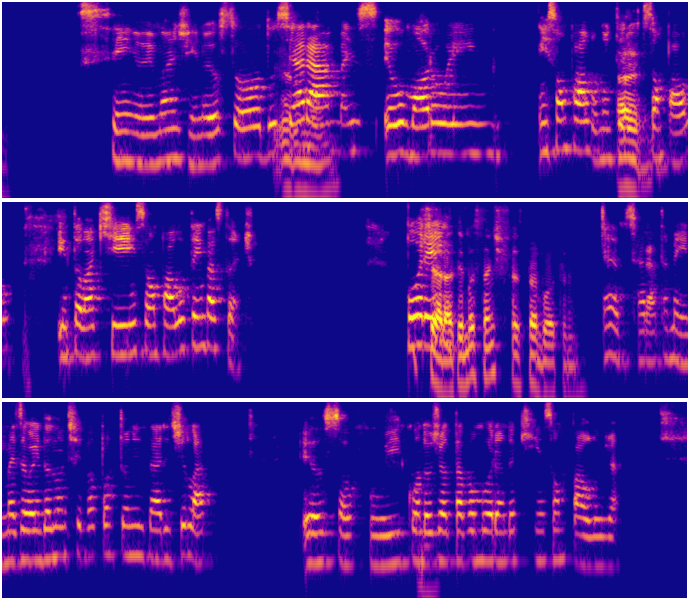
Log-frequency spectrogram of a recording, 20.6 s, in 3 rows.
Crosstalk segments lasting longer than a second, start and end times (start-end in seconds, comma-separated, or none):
none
